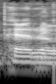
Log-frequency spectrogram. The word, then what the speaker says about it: perro: And then perro is pet.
